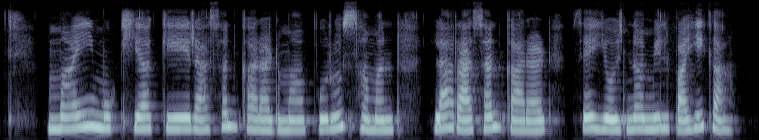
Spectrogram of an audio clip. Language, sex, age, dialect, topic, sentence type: Chhattisgarhi, female, 25-30, Eastern, banking, question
